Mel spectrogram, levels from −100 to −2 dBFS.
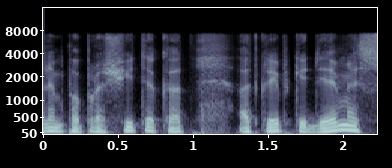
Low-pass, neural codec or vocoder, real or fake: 7.2 kHz; codec, 16 kHz, 2 kbps, X-Codec, HuBERT features, trained on LibriSpeech; fake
